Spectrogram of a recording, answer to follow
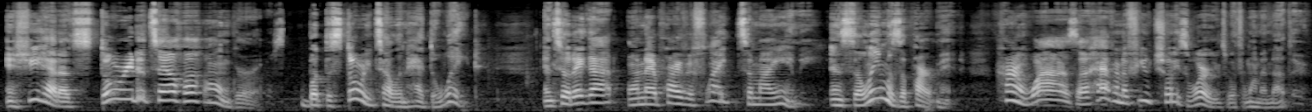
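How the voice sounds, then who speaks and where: Expressive woman storyteller with a husky edge. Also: medium pitch, normal speed. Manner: colloquial, emphatic storytelling. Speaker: storyteller, narrator. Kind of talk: dramatic narrated serial story with acted-out dialogue.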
